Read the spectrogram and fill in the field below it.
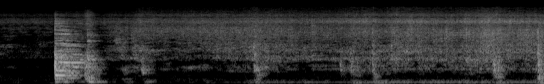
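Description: Masala for a Sunday mulakaya mutton curry sizzles in a hot pan, a loud burst as it hits the oil, then settling into a steady crackling fry with occasional stirring scrapes, no voices.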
